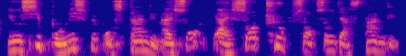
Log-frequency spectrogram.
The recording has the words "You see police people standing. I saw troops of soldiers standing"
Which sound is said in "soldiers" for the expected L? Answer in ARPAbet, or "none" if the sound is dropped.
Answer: none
